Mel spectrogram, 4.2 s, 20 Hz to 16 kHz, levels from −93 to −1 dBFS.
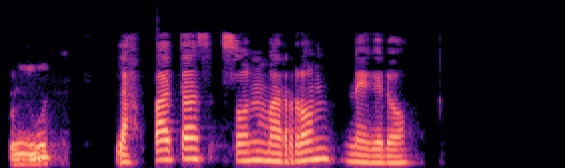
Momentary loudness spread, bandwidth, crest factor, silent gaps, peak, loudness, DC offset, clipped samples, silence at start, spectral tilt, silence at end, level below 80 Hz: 7 LU; 8 kHz; 18 dB; 0.54-0.62 s, 0.74-0.86 s; 0 dBFS; -16 LUFS; under 0.1%; under 0.1%; 0.05 s; -6 dB/octave; 1.15 s; -62 dBFS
